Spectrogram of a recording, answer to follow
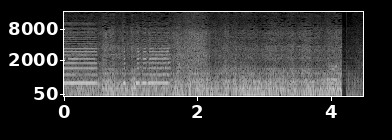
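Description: A vehicle horn honking, one blast that stops about half a second in and a second short blast about a second in, followed by steady wind and road noise from a moving motorcycle.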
